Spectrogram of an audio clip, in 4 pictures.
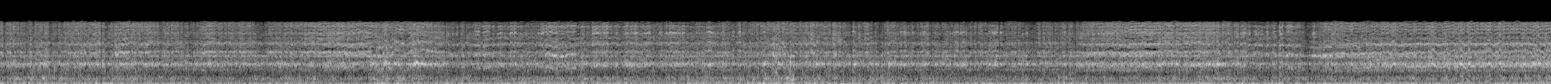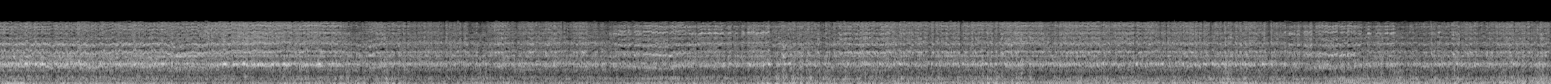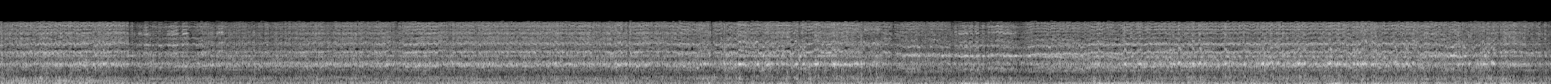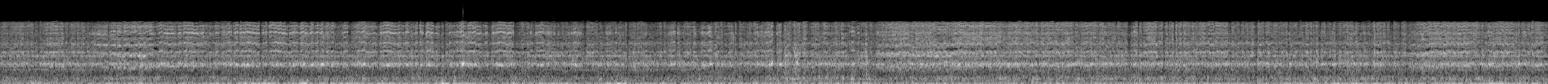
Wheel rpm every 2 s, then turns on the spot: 230, 230, 220, 240, 240, 230, 210, 190, 200, 230, 230, 230, 230, 230, 220, 230, 220, 230, 230, 210, 200, 190, 200, 230, 230, 230, 240, 230, 230, 230, 230.
none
